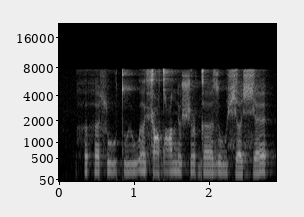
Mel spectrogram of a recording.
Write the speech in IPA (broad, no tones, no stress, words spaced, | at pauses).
həhɜɬuːtʷɨː wəːxʲə˞ dˤuːnʏ ʃə˞ɡɜːzuːɕɜ ɕɛ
